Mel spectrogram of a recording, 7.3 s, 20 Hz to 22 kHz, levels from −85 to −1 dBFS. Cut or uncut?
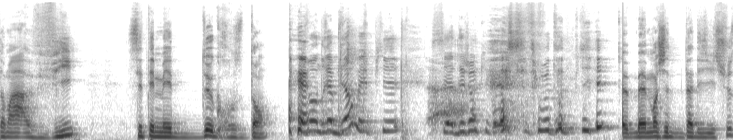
cut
